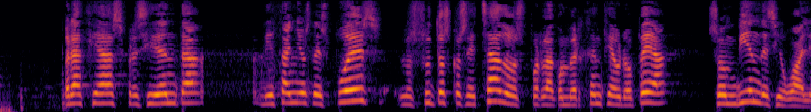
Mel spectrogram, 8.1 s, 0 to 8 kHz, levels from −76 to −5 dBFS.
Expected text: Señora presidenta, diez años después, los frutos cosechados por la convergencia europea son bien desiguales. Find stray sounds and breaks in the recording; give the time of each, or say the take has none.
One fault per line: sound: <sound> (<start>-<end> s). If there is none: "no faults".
no faults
